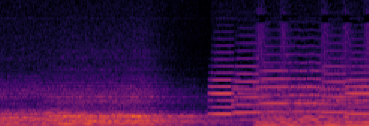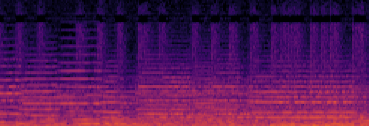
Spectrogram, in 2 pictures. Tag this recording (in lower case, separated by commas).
playing electronic organ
